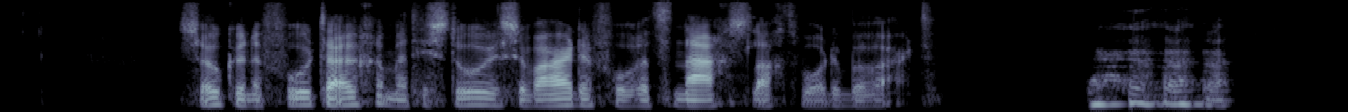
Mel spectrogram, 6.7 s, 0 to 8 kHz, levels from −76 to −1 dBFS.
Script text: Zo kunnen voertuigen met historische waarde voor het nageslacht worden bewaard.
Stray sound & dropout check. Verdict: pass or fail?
fail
